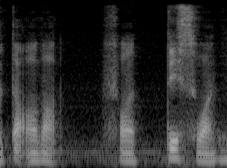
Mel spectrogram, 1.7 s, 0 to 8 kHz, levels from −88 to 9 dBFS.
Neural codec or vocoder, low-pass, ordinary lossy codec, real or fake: autoencoder, 48 kHz, 32 numbers a frame, DAC-VAE, trained on Japanese speech; 7.2 kHz; none; fake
